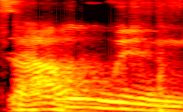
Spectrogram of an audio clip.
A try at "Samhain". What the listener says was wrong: it's not Shemaine, it's Samhain.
